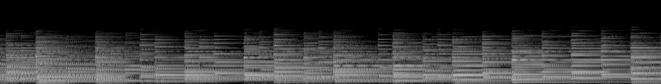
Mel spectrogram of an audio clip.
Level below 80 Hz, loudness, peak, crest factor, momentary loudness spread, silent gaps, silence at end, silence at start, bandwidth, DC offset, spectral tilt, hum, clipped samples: -54 dBFS; -26 LUFS; -12 dBFS; 14 dB; 3 LU; none; 0 s; 0 s; 6.6 kHz; under 0.1%; -8 dB/octave; none; under 0.1%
